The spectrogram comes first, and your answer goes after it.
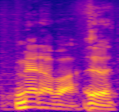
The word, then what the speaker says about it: Merhaba: Merhaba is how you say hello.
